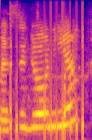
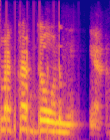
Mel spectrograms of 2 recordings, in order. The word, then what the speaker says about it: ম্যাকাডোনিয়া: উনি ছিলেন একজন সবাই বলে গ্রিক যোদ্ধা, কিন্তু অ্যাকচুয়ালি ওনার অরিজিন ছিল যেটার আবার দুই ধরনের উচ্চারণ আছে। বহুল প্রচলিত উচ্চারণ হচ্ছে মেসিডোনিয়া, কিন্তু অ্যাকচুয়াল উচ্চারণ হচ্ছে ম্যাকাডোনিয়া।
